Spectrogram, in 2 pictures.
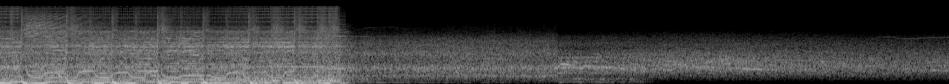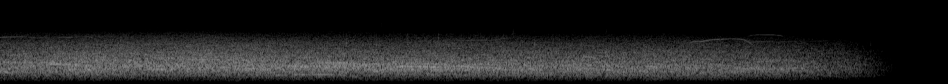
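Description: Football stadium crowd cheering and chanting as a steady roar, fading out at the end. It follows loud backing music with a beat that cuts off about three and a half seconds in.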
